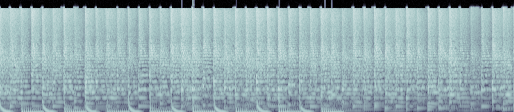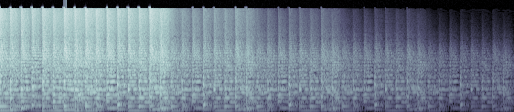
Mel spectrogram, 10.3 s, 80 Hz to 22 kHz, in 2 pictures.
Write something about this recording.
Psy Trance Loop 12
The loop is made in fl studio a long time ago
